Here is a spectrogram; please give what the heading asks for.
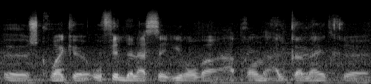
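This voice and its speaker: Low-voiced man, halting. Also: level tone, background noise. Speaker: actor being interviewed. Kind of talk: interview answers. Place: outdoor park film set. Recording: music clearly under the voice.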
